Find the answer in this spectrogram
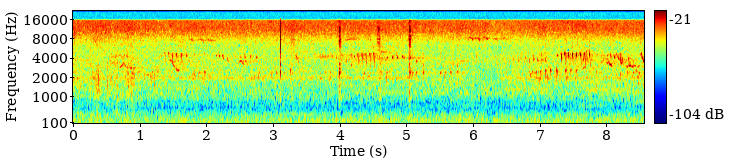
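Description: Faint songbird trills and chirps, short rapid trills every second or so, over a quiet outdoor background with a few soft clicks.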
